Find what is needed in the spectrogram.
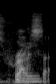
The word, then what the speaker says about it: Hrasa: The H is not silent. It's Hrasa. I think.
